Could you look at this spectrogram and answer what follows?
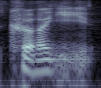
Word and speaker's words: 可以: It has 可以, but it's pronounced with the third tone goes up when you have 2 third tones together.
